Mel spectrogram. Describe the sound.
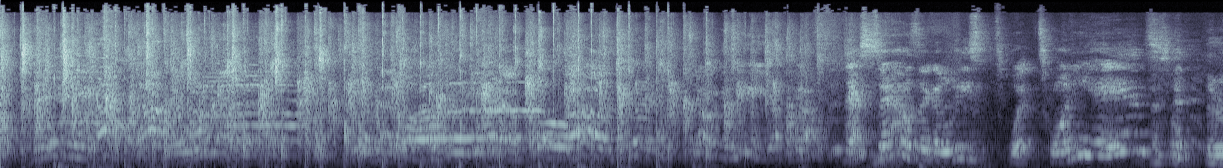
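A small group of people claps loudly and steadily for several seconds, the dense patter briefly dipping near the end. Voices call out and chatter over the applause.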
